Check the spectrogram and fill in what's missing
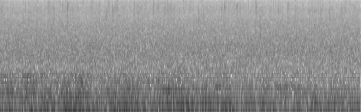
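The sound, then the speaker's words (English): Steady rain pours down while a low rumble of thunder rolls underneath, the thunder quietening down, the storm sound continuous and fairly subdued with no voices. “We can wait for the storm to pass a little bit further from here. So the thunder quietens down here.”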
